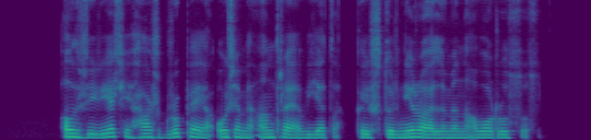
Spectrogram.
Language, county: Lithuanian, Klaipėda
